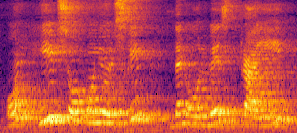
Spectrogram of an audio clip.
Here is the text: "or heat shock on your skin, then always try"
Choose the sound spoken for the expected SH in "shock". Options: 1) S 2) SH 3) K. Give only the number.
1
